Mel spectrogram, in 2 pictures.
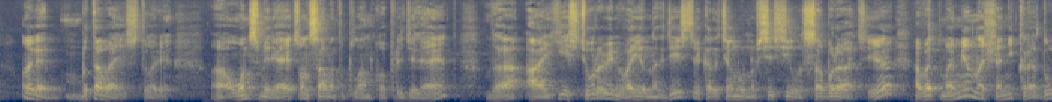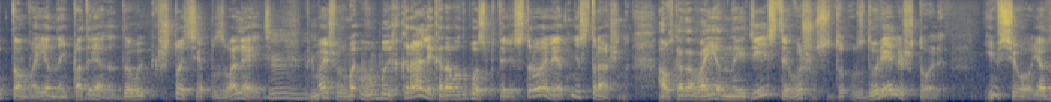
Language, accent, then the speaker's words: Russian; Russia; два иностранных агента, два русских, выходят в город в центр манифестации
